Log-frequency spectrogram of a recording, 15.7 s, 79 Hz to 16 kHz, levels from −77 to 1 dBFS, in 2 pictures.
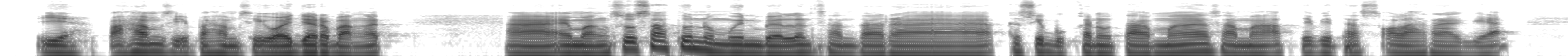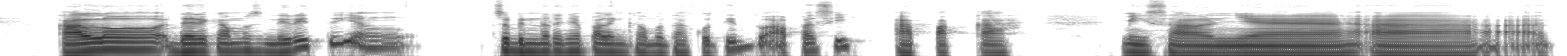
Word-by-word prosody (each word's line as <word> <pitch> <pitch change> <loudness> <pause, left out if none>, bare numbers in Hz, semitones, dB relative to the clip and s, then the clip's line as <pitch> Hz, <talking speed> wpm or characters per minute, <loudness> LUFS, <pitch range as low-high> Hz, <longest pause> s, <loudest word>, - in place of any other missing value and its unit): Iya, 110 -1 -1
paham 120 +3 +3
sih 110 -2 -4
paham 105 0 -2
sih, 110 +2 -2
wajar 110 +2 +6
banget. 100 +2 +2 0.6
Eee, 105 +1 +4
emang 105 -1 +2
susah 155 +6 +3
tuh 165 0 +2
nemuin 115 -5 +1
balance 110 +1 +1
antara 105 -2 -1
kesibukan 115 -3 -3
utama 110 +4 +1
sama 110 -2 -1
aktivitas 110 0 -6
olahraga. 105 -1 -3 0.6
Kalau 150 +4 +6
dari 130 0 +3
kamu 135 0 -2
sendiri 130 +6 0
tuh, 255 - -5
yang 85 0 -5 0.5
sebenarnya 130 -1 +1
paling 125 -2 -1
kamu 115 -1 -5
takutin 120 - -5
tuh - - -3
apa 130 - -2
sih? 175 +5 -5 0.2
Apakah, 115 0 -3 0.6
misalnya, 105 -3 0 0.4
eee, 100 -1 -2
110 Hz, 135 wpm, -23 LUFS, 105-125 Hz, 0.6 s, wajar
